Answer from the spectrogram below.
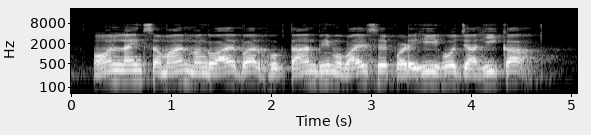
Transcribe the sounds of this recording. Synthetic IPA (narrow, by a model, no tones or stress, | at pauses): ɔːnlaːɪnsəmaːnmɐ̃ŋɡʋaːebɐɾbʱʊɡt̪aːnbʱimoːbaːɪlsepɐɽ̤ɦiɦod͡ʒaːɦikaː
